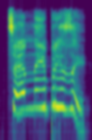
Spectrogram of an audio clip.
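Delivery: very high, loud, drawn-out cry; shouted unison echo. A narrator's reading. Mother-in-law echoes the TV promise, high slow mocking shout. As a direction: chant it slowly at the top of the voice. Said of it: "они с тёщей произнесли в унисон".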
